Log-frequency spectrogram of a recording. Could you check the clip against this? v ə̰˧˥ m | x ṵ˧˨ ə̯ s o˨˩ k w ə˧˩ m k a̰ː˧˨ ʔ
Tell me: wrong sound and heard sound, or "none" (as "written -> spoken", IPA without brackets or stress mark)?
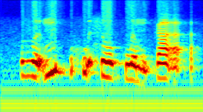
none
